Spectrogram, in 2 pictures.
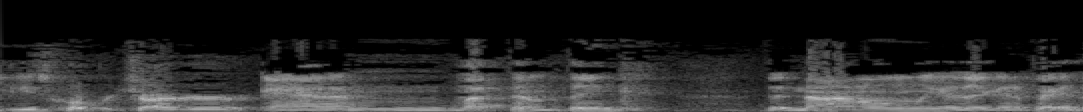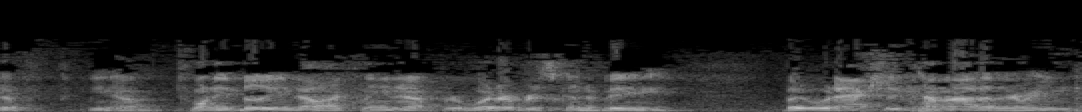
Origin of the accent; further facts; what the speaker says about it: United States; those are the things that, that make me nervous as an American about President Obama.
